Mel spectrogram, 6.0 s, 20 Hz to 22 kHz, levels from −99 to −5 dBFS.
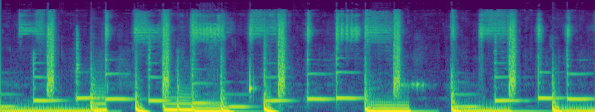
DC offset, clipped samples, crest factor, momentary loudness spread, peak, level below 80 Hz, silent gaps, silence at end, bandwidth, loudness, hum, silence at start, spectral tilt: under 0.1%; under 0.1%; 10 dB; 9 LU; 0 dBFS; -14 dBFS; none; 0 s; 14 kHz; -14 LUFS; none; 0 s; -6 dB/octave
